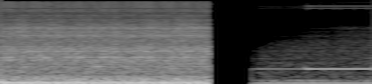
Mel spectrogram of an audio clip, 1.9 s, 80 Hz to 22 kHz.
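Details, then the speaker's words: 2004 Duramax LB7 diesel after FASS lift pump install: steady, deep, smooth idle, then engine off leaving only a faint smooth pump hum; lift pump very quiet, barely noticeable with truck running or off. "Very, very minimal noise. I don't know if you guys will be able to hear that, but it is not loud at all."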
